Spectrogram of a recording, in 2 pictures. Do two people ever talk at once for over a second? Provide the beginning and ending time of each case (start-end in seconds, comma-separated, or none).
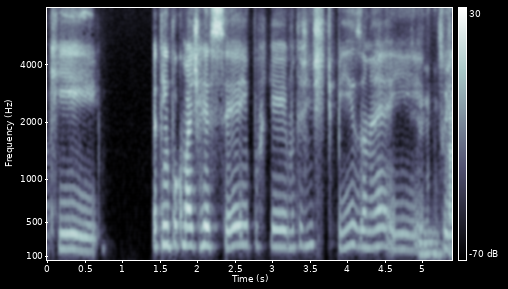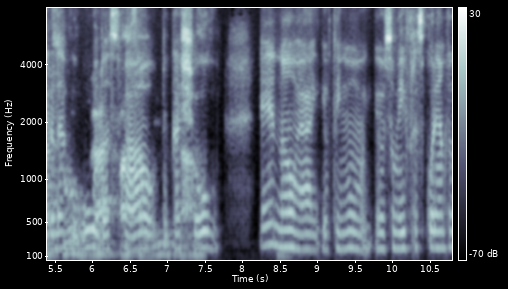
4.9-7.6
